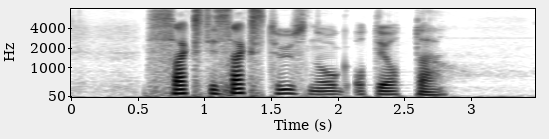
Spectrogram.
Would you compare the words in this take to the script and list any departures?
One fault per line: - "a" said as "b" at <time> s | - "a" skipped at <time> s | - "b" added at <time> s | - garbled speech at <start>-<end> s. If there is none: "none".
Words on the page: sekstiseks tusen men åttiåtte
- "men" said as "og" at 1.9 s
